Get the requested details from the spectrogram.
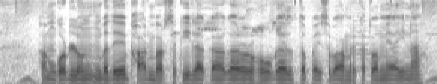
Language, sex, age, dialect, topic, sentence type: Bhojpuri, male, 25-30, Western, banking, question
